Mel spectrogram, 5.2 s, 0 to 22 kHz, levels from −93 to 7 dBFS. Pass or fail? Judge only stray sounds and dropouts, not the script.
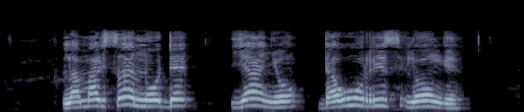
pass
